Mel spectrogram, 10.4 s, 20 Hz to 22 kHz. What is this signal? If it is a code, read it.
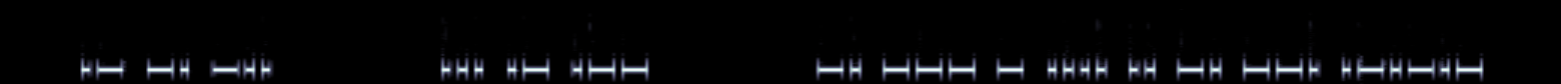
Morse code, heard as a keyed tone, about 22 wpm, 700 Hz. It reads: AND SAW NOTHING.
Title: 3x Word-Spacing - Sentences from Top 500 Words - 22wpm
